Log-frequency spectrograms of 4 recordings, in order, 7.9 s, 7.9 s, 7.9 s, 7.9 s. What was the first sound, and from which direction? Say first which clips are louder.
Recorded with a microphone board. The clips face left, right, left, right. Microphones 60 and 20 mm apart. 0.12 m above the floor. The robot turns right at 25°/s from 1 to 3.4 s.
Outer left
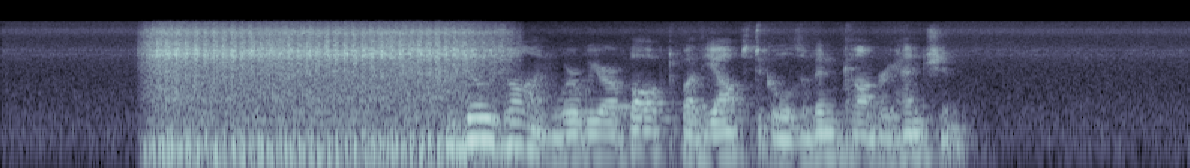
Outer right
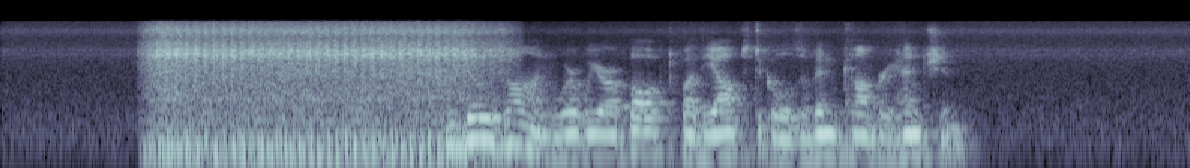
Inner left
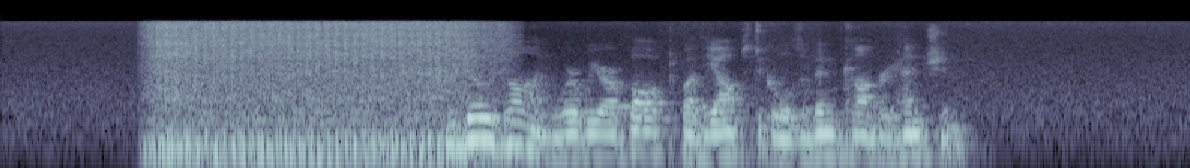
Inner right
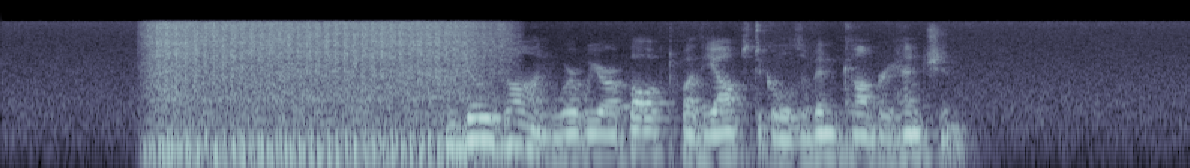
A man speaking: even, inner left 4 dB; 10° right (ahead or behind).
